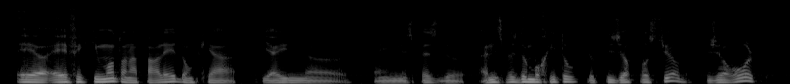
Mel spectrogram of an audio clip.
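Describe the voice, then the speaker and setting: A man speaks at a fairly quick pace, his pitch fairly low with ordinary variation and a dark, mellow tone. The sound is dry and close, with no echo. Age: 40s. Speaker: agile coach. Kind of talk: casual interview. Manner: hesitant, many fillers.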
